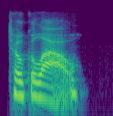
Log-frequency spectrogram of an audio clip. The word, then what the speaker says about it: Tokelau: I'm going to butcher this, and I'm prefacing that. New? And Tokelau. – Yep. Help with the pronunciation.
